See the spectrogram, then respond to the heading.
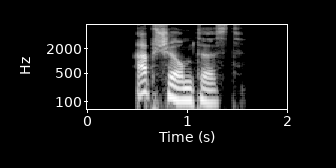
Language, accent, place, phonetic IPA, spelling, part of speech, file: German, Germany, Berlin, [ˈapˌʃɪʁmtəst], abschirmtest, verb, De-abschirmtest.ogg
- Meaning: inflection of abschirmen: 1. second-person singular dependent preterite 2. second-person singular dependent subjunctive II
